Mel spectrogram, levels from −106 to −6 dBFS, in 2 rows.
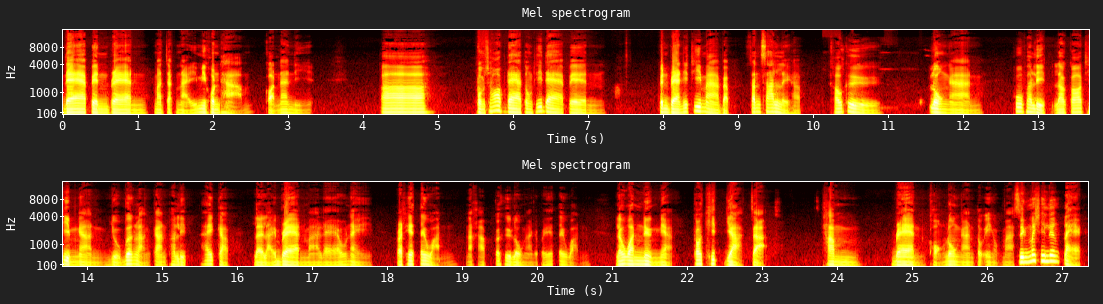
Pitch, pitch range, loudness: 95 Hz, 85-110 Hz, -18 LUFS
